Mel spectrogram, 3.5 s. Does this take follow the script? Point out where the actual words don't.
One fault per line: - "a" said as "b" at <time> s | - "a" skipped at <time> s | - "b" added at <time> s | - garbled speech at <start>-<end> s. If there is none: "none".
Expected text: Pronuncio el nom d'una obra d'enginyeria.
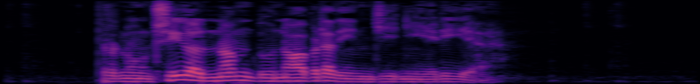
none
